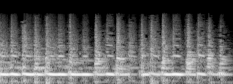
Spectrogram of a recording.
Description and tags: For the last one I've mixed two sounds and I did inversion. So I increased echo, the height and variation of the height. I created a dynamic sound.
inversion, mix, sinusoid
